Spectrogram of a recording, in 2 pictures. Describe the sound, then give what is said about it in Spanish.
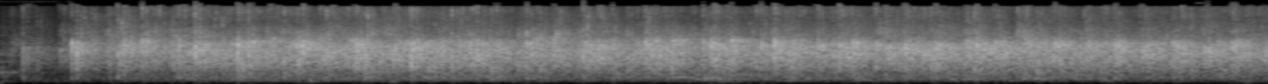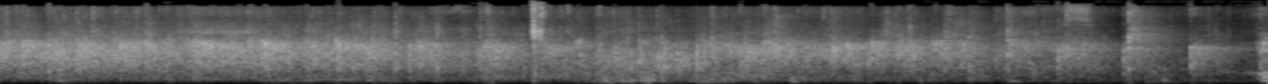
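An audience applauds to welcome actress Marta Poveda, clapping steadily for about twelve seconds, a dense, even wash of many hands that thins slightly toward the end, with a few sharper individual claps near the close. “Y recibamos con un aplauso a Marta Poveda.”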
